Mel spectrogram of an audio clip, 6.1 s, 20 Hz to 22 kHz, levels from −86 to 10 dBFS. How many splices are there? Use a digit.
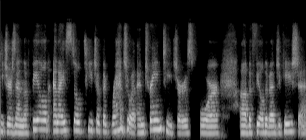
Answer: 1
